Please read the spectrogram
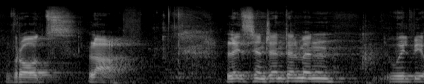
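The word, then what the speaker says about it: Wrocław: know and remember I'm the city mayor of RAV using the English proper pronunciation the city name is to be said V laugh ladies and gentlemen we'll be opening now the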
